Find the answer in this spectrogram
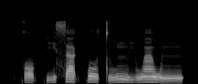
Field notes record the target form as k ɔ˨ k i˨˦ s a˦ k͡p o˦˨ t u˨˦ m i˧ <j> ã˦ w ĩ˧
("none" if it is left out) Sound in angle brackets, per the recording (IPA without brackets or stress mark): w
